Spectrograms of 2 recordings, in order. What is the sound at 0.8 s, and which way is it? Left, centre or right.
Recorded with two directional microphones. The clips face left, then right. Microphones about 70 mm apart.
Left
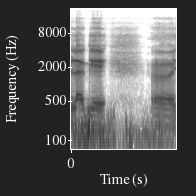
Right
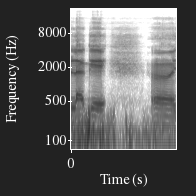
Speech, right.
